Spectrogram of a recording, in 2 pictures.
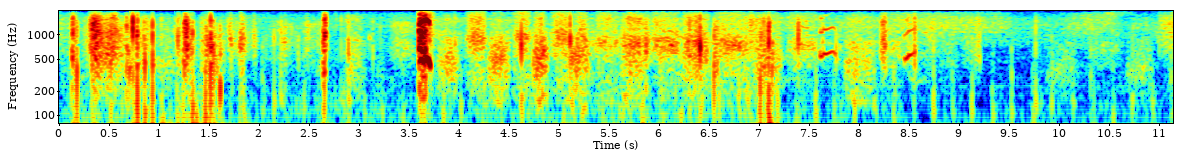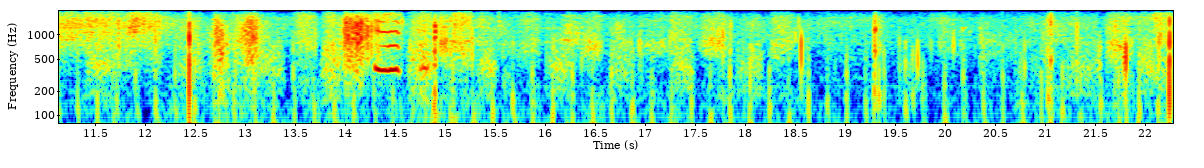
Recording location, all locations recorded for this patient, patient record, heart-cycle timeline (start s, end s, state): aortic valve (AV)
aortic valve (AV)+pulmonary valve (PV)
#Age: Infant
#Sex: Female
#Height: 65.0 cm
#Weight: 7.6 kg
#Pregnancy status: False
#Murmur: Absent
#Murmur locations: nan
#Most audible location: nan
#Systolic murmur timing: nan
#Systolic murmur shape: nan
#Systolic murmur grading: nan
#Systolic murmur pitch: nan
#Systolic murmur quality: nan
#Diastolic murmur timing: nan
#Diastolic murmur shape: nan
#Diastolic murmur grading: nan
#Diastolic murmur pitch: nan
#Diastolic murmur quality: nan
#Outcome: Normal
#Campaign: 2015 screening campaign
0.00	15.34	unannotated
15.34	15.43	systole
15.43	15.52	S2
15.52	15.63	diastole
15.63	15.72	S1
15.72	15.84	systole
15.84	15.93	S2
15.93	16.03	diastole
16.03	16.12	S1
16.12	16.24	systole
16.24	16.32	S2
16.32	16.43	diastole
16.43	16.52	S1
16.52	16.62	systole
16.62	16.72	S2
16.72	16.84	diastole
16.84	16.93	S1
16.93	17.04	systole
17.04	17.13	S2
17.13	17.22	diastole
17.22	17.32	S1
17.32	17.44	systole
17.44	17.50	S2
17.50	17.62	diastole
17.62	17.71	S1
17.71	17.81	systole
17.81	17.89	S2
17.89	18.02	diastole
18.02	18.12	S1
18.12	18.22	systole
18.22	18.32	S2
18.32	18.40	diastole
18.40	18.50	S1
18.50	18.60	systole
18.60	18.70	S2
18.70	18.80	diastole
18.80	18.88	S1
18.88	18.99	systole
18.99	19.06	S2
19.06	19.17	diastole
19.17	19.24	S1
19.24	19.32	systole
19.32	19.37	S2
19.37	19.53	diastole
19.53	22.29	unannotated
